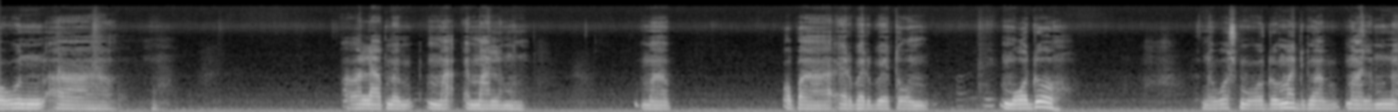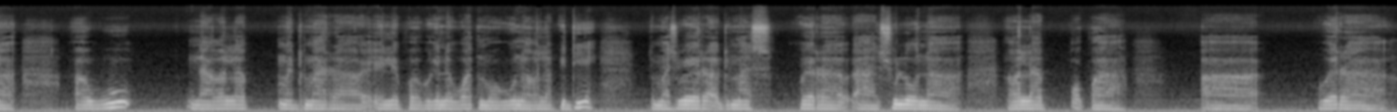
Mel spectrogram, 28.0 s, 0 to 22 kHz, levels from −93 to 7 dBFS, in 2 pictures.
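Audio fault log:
The speech signal shows no technical faults at any point.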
